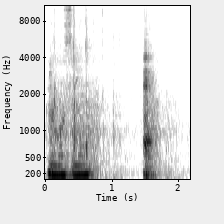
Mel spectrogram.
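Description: Typing on a computer keyboard, heard under a voice that speaks briefly at the start and again about halfway through.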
